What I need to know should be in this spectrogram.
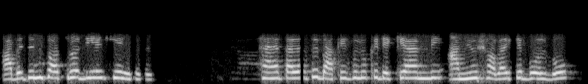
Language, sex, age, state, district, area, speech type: Bengali, female, 30-45, West Bengal, Paschim Bardhaman, urban, conversation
